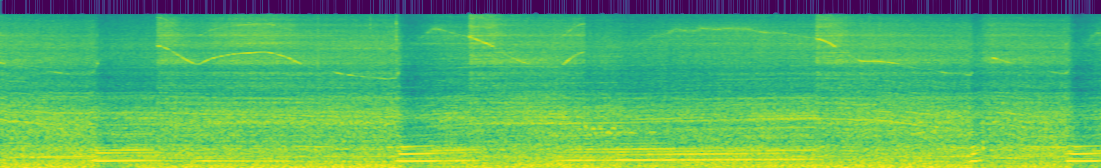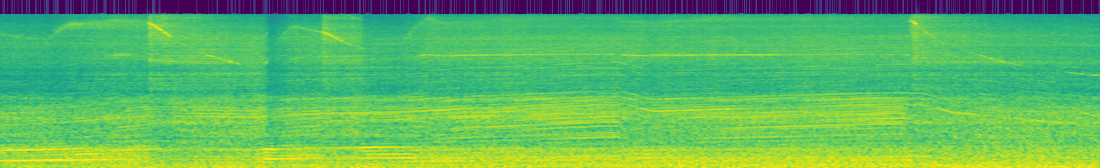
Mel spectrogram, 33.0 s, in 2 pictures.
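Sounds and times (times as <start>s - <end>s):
car engine revving under full throttle: 0.0s - 33.0s
road and wind noise: 0.0s - 33.0s.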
